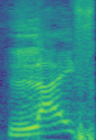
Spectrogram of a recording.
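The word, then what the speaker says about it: life: के उच्चारण नियम में लाइफ इसको पढ़ेंगे। एल आई एफ ई लाइफ और ये लास्ट वाला जो है ना साइलेंट रहेगा ई।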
